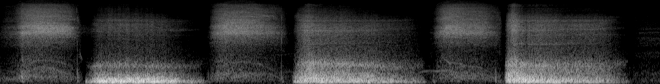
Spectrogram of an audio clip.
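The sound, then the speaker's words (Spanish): A voice imitates heavy breathing in someone's ear: three loud cycles, each a sharp hissing inhale followed by a long, rough, rushing exhale, with no talking. “me empiezan a respirar en el oído, hermano.”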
